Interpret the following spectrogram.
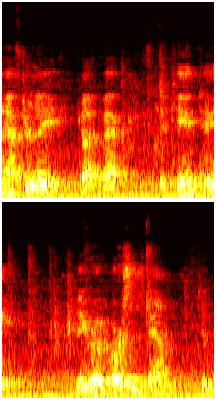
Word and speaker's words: Kayenta: a little different because this is how they pronounced it back then, Kayenta. You'll hear it Kayenta in various variations, but let's use the original pronunciation, Kayenta.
